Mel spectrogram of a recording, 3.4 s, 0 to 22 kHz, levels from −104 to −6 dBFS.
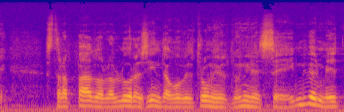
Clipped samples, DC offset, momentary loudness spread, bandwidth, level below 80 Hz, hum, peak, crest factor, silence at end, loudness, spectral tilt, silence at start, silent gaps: under 0.1%; under 0.1%; 6 LU; over 20 kHz; -54 dBFS; none; -14 dBFS; 18 dB; 0 s; -32 LUFS; -4.5 dB/octave; 0 s; none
